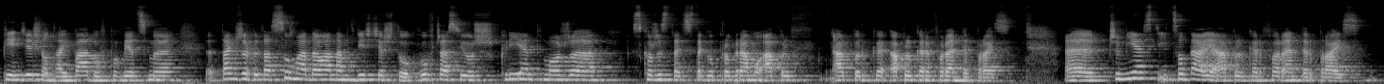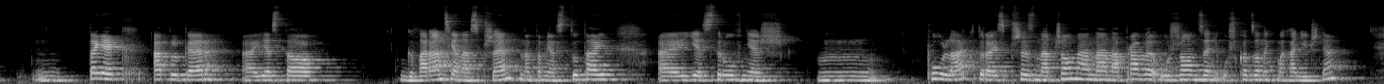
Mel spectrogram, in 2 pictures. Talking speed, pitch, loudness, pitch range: 120 wpm, 205 Hz, -19 LUFS, 195-225 Hz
